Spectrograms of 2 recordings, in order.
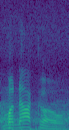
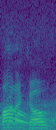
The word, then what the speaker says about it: Monaco: I want to say that the right guard is Joe Monaco, not Monaco, because his parents let us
